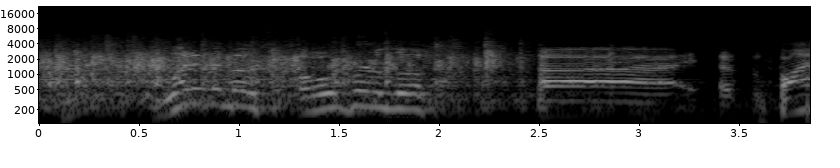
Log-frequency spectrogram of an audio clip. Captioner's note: applause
